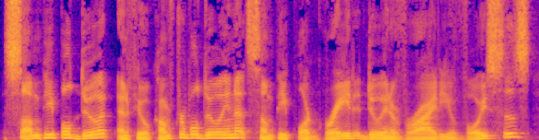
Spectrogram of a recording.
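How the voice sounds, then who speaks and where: A man's voice: medium pitch, animated, normal speed, darkish tone. A man co-hosting a casual discussion, explaining things through everyday analogies. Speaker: podcast co-host. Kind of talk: casual discussion of tabletop role-playing.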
